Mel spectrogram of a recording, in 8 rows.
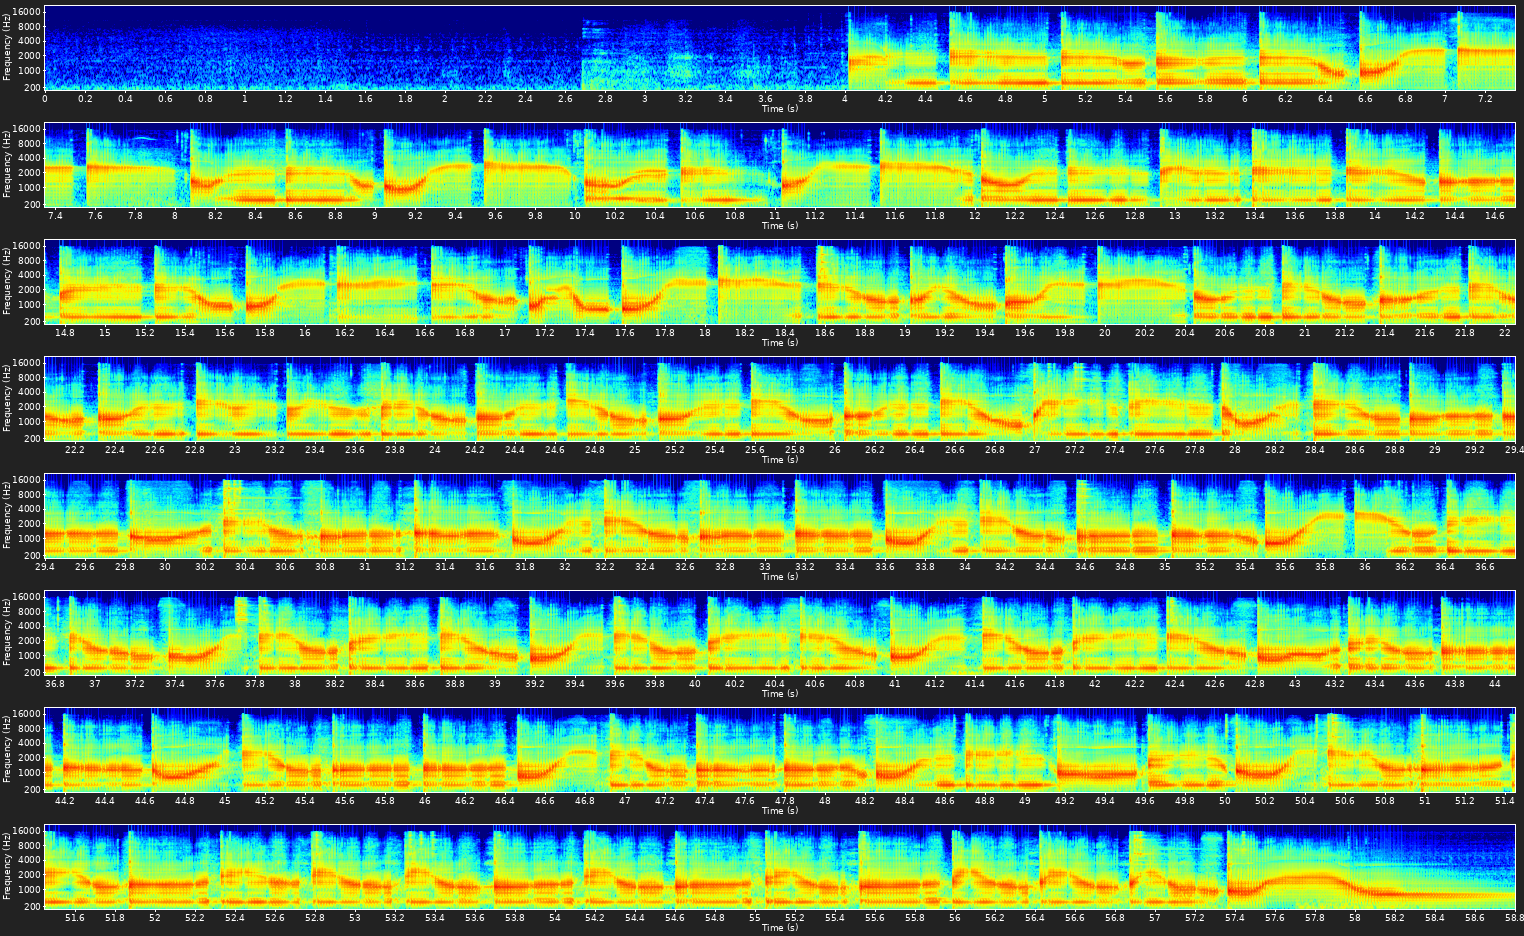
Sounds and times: Boing: 0:06.3 - 0:11.8, 0:33.6 - 0:36.2, 0:41.0 - 0:41.7, 0:46.0 - 0:47.2, 0:56.0 - 0:58.8.

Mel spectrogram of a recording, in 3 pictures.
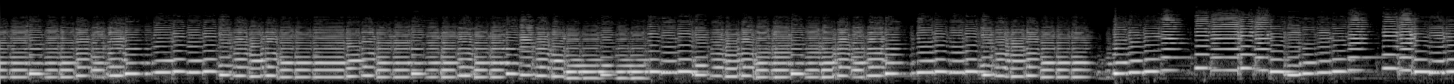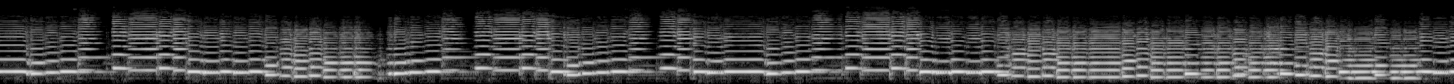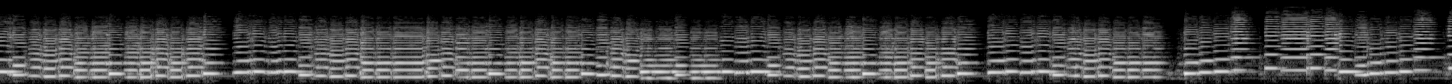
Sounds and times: Violin, fiddle: 0:00.0 - 0:43.6.

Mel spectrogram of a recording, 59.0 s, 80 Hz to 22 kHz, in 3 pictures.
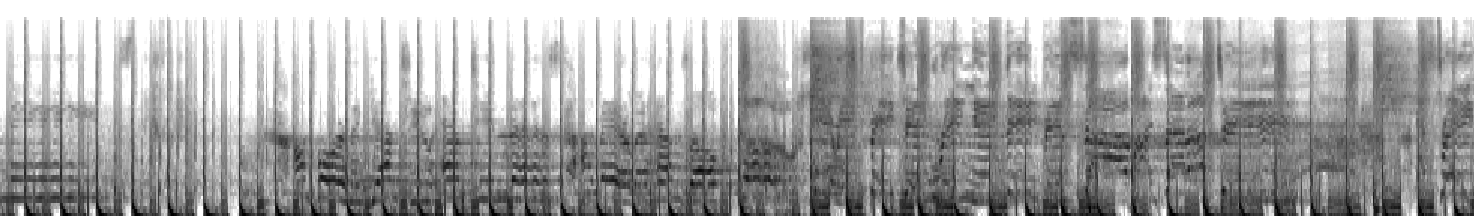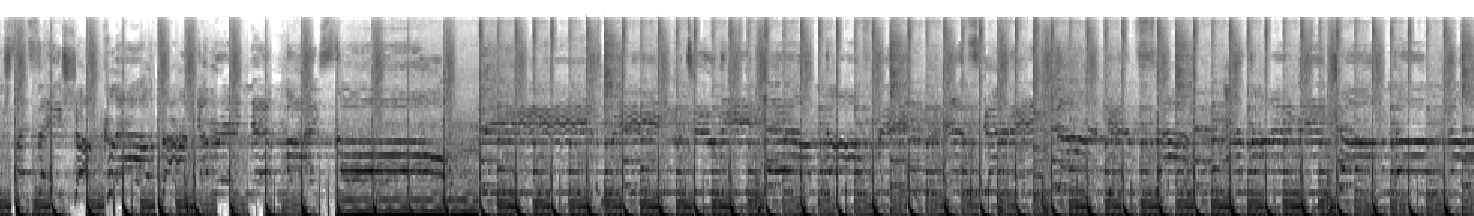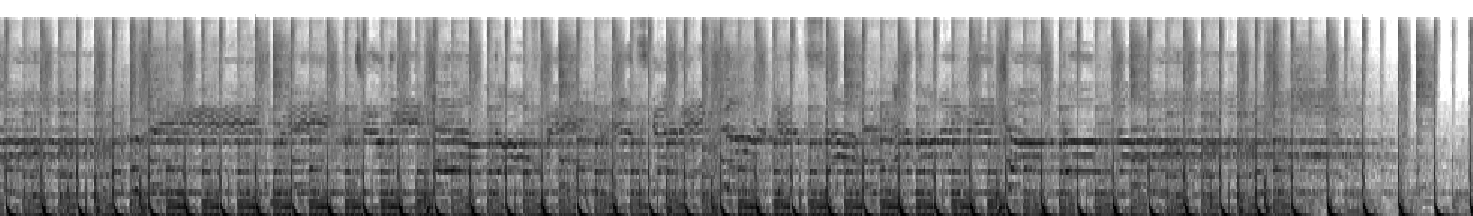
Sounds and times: Music: 0:00.0 - 0:58.9.

